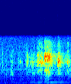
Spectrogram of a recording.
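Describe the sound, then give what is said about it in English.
Chickens cluck in a farmyard with ducks, a busy cluster of short, overlapping clucks that swells in loudness toward the middle, over a faint low hum. “You see my chickens and ducks, Mr. Welby?”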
